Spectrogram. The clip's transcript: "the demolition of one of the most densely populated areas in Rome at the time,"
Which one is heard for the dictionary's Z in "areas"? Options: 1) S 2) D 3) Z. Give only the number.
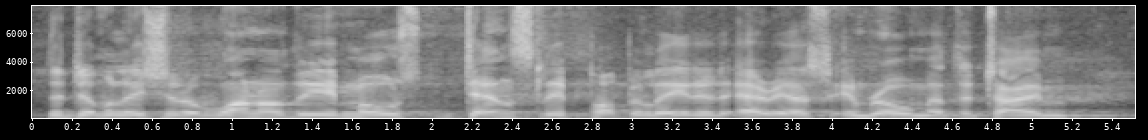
3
